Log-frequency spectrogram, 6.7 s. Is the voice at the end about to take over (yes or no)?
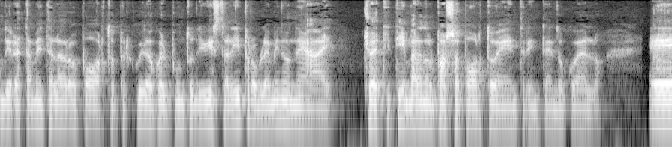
no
